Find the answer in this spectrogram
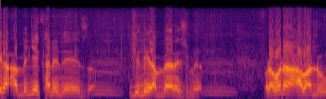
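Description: A man speaking close to the microphone, in phrases broken by short pauses; the words are not English, or the recogniser could not make them out.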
